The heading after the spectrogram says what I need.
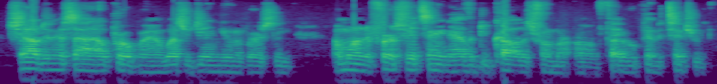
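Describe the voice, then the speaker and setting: A man's voice: deep voice, flat delivery, fast talker, distant mic, rough recording. A man telling his life story in a casual podcast talk. He often repeats words when he gets heated and keeps asking "you know what I'm saying". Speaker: podcast guest.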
